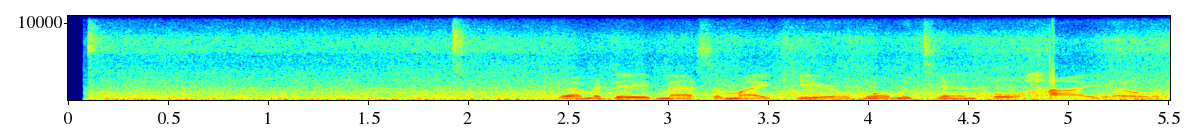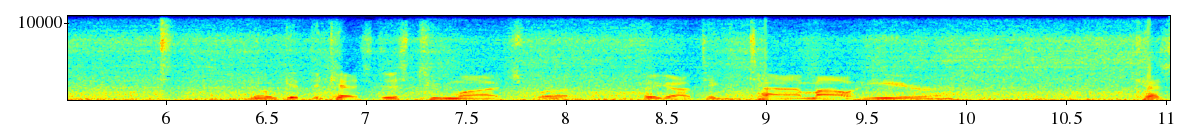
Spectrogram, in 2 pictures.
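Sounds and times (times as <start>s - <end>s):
road traffic rumble: 0.1s - 11.0s.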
